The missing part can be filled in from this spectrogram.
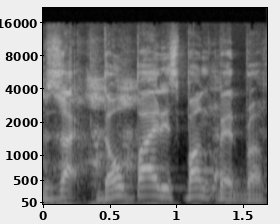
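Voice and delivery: ordinary talk, nothing marked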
